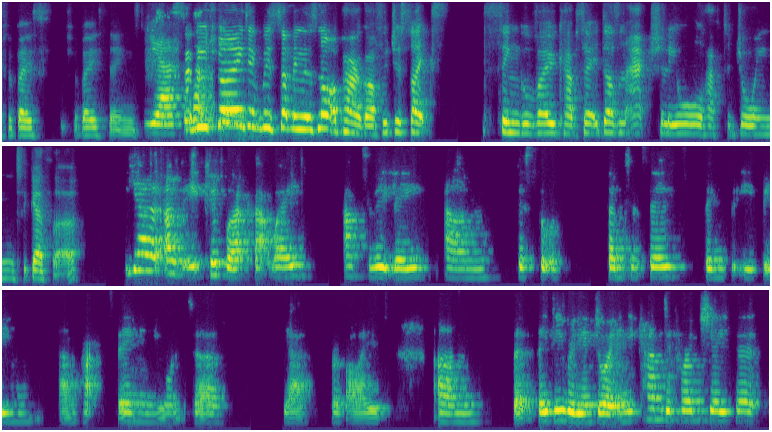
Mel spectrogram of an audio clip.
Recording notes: This episode is the recording of an online CPD session. It was a show and tell CPD session in which 7 people (including myself) presented our favourite games to play in MFL lessons.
